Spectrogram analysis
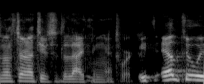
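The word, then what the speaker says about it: eltoo: to the lightning network l2 is a kind of a pun on layer two right it's called e it's spelled e-l-t-o-o but it's a layer two okay um any more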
